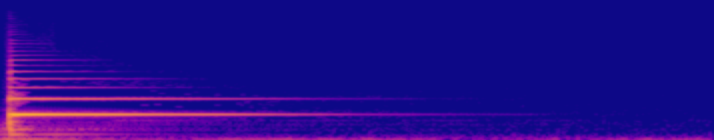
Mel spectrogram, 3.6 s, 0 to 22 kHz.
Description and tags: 2 octave d#, on a nylon strung guitar. belongs to samplepack "Notes on nylon guitar".
d, guitar, music, note, nylon, string, strings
